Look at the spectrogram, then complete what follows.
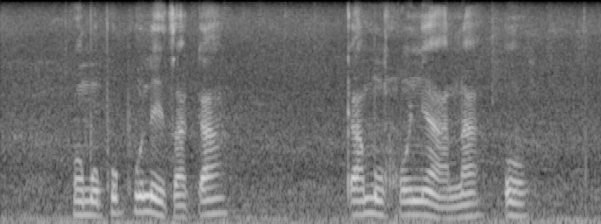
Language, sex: Southern Sotho, male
